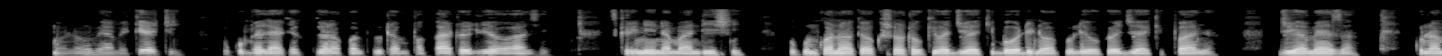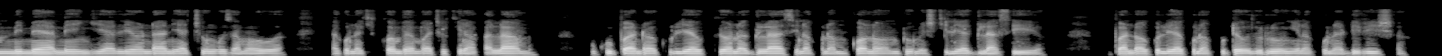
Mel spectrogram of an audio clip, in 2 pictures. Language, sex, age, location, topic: Swahili, male, 18-24, Nairobi, education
